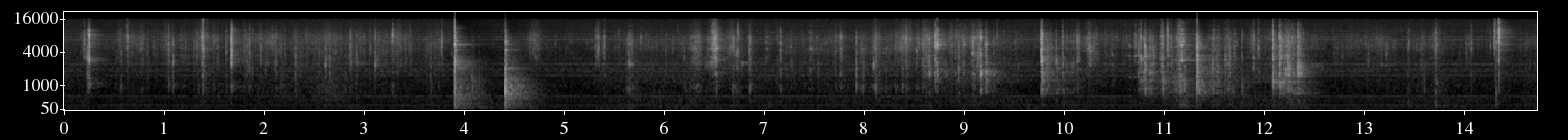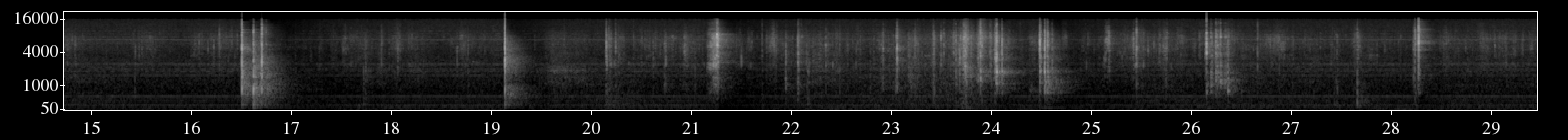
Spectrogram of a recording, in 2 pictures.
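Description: Small cosmetic containers (a nail polish bottle and lipstick cases) being handled and opened by gloved hands. Scattered sharp clicks and taps as they knock and set down, with brief rustling, over a faint steady hum.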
